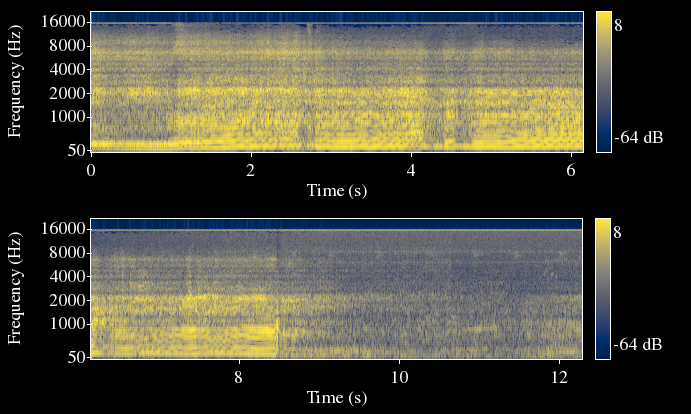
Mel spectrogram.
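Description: Hatchback race car engine accelerating hard away, its revs climbing and dropping repeatedly with gear changes and lifts of the throttle, then falling off and fading into the distance about eight seconds in.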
